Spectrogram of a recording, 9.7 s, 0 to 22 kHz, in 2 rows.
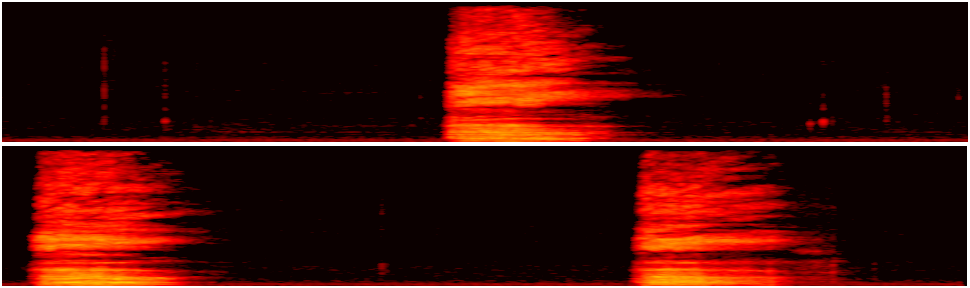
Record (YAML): exhalation_length: 9.7 s
exhalation_amplitude: 2218
exhalation_signal_mean_std_ratio: 0.38
survey_phase: beta (2021-08-13 to 2022-03-07)
age: 65+
gender: Male
wearing_mask: 'No'
symptom_runny_or_blocked_nose: true
symptom_headache: true
smoker_status: Current smoker (11 or more cigarettes per day)
respiratory_condition_asthma: false
respiratory_condition_other: true
recruitment_source: Test and Trace
submission_delay: 2 days
covid_test_result: Positive
covid_test_method: RT-qPCR
covid_ct_value: 21.1
covid_ct_gene: N gene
